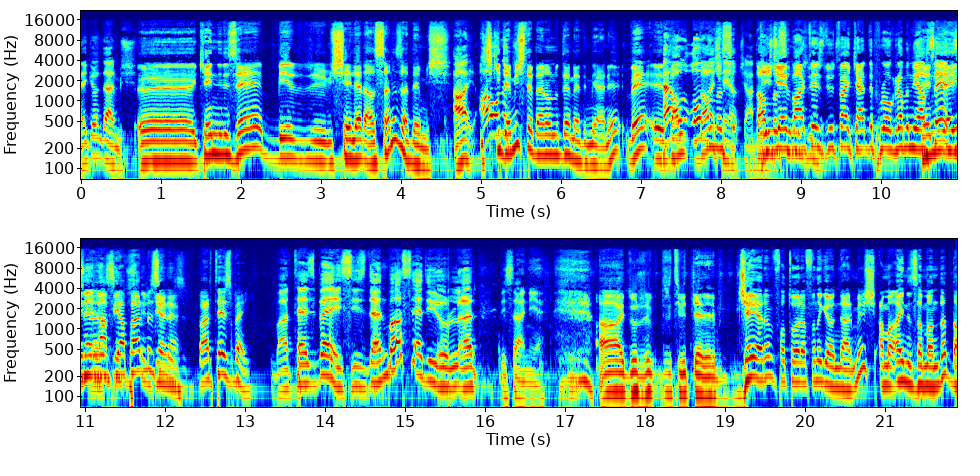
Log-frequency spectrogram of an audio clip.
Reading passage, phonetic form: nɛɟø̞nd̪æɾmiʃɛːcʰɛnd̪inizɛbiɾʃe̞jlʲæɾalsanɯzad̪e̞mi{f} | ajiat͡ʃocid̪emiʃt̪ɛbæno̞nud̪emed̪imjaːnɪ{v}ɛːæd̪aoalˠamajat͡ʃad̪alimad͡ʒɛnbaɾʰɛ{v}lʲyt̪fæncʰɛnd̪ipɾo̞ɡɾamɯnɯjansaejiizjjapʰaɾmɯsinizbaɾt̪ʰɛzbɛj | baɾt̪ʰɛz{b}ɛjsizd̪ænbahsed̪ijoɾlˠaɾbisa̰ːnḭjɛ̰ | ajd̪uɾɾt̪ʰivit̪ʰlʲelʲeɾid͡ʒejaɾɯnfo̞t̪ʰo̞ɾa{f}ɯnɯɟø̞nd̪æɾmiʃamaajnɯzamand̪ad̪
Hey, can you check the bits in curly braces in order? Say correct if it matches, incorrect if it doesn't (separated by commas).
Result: incorrect, correct, incorrect, correct, correct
